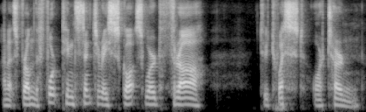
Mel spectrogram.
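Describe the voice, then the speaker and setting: In a steady, medium-pitched voice, a Northern Irish language teacher works through a word list from an educational script, giving definitions and examples in a measured, dictionary-like manner.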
